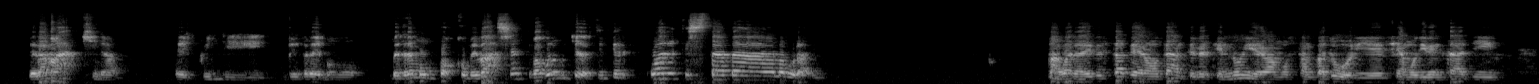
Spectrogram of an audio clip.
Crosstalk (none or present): none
